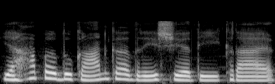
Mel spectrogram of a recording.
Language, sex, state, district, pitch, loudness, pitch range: Hindi, female, Jharkhand, Garhwa, 210 Hz, -13 LUFS, 195-240 Hz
